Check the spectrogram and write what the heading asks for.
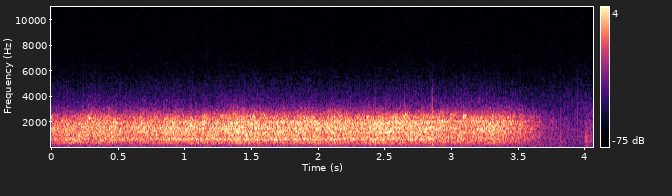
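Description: Steady static hiss with no tune or voice in it, fading out shortly before the end.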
